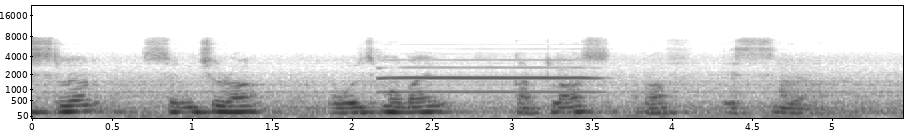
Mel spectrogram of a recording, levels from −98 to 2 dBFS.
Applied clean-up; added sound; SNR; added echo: none; Wind instrument, woodwind instrument; 11 dB; reverberation time 0.4 s.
